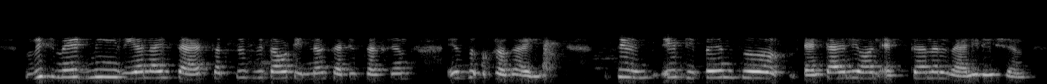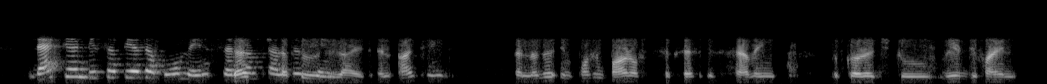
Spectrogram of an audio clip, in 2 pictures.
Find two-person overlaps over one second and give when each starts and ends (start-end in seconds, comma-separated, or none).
12.7-14.0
